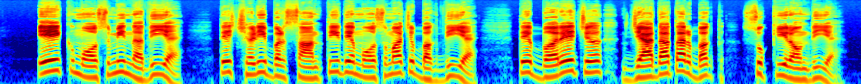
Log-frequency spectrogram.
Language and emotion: Dogri, neutral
